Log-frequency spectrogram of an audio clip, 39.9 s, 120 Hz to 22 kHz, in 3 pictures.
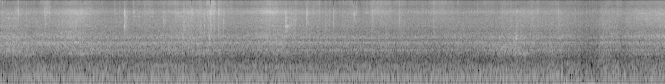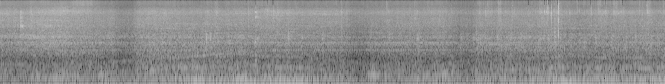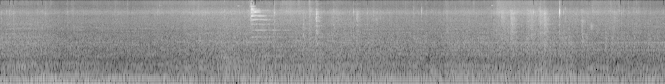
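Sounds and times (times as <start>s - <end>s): bus engine rumbling: 0.0s - 39.9s.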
